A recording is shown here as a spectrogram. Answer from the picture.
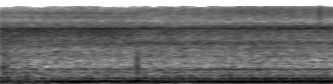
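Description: A steady low engine hum that grows slowly a little louder, with a faint click about a second in.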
